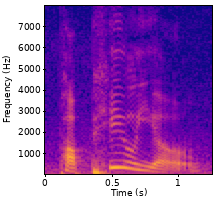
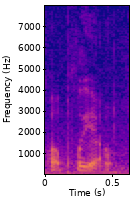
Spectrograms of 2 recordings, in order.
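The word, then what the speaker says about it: Popplio: And then the sea lion questionable Pokemon is Papilio. No, Paplio. Paplio. Yeah, I want to say that's how it's pronounced, Paplio.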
